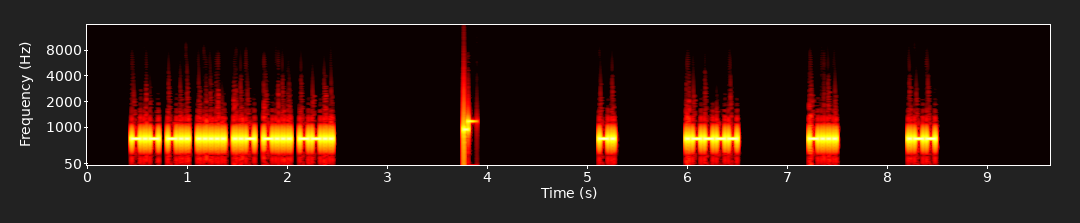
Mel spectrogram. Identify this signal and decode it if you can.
Morse code, heard as a keyed tone, about 42 wpm, spaced as for 20 wpm, 690 Hz. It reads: KD5UBZ N1BW
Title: USA Call Signs - 8x Character Spacing - 40wpm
